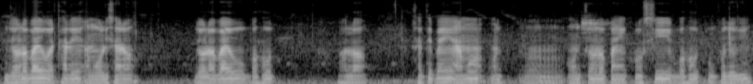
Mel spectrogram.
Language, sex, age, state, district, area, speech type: Odia, male, 30-45, Odisha, Subarnapur, urban, spontaneous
